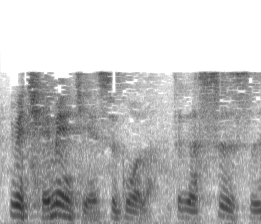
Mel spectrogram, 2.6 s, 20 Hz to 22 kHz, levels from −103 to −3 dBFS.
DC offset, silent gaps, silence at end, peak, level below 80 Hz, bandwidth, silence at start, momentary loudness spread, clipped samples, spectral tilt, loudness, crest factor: under 0.1%; none; 0 s; -12 dBFS; -60 dBFS; 6.2 kHz; 0.1 s; 11 LU; under 0.1%; -2.5 dB/octave; -29 LUFS; 18 dB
